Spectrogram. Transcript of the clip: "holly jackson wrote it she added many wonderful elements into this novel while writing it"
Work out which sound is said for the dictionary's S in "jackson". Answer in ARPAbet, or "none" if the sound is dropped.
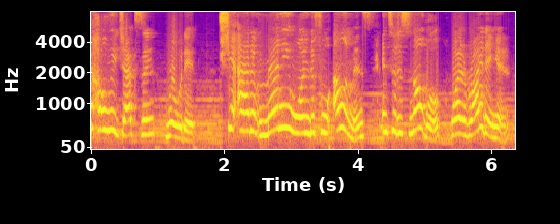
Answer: S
